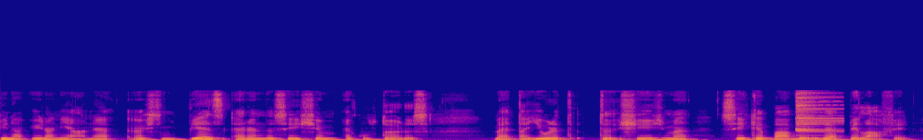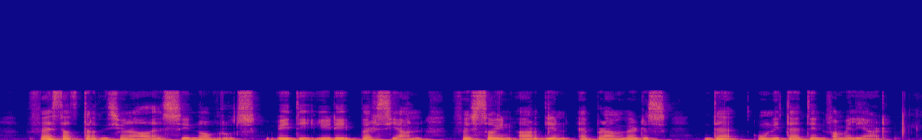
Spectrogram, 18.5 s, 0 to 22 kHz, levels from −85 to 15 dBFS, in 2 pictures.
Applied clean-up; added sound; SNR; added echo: none; Gong; 3 dB; none.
